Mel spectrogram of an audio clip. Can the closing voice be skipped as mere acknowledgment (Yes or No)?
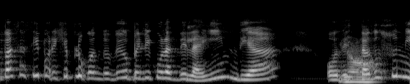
Yes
